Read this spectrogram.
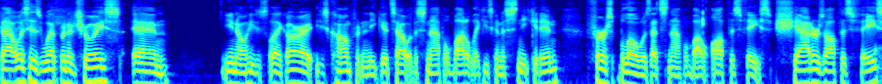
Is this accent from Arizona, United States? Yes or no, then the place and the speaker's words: no; New York City, New York, United States; growing up in Staten Island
